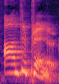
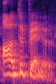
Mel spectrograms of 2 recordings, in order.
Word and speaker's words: entrepreneur: and purse or nerd entrepreneur okay entrepreneur so when you put it all together it sounds like entrepreneur remember to stress the on syllable and the rest of the syllable should flow smoothly practice saying it a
